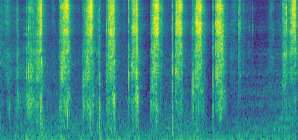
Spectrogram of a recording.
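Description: Sandpaper rubbed back and forth over a brass pen tube in quick, short strokes, about three a second, scuffing the metal so the epoxy can grip.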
